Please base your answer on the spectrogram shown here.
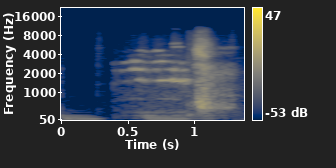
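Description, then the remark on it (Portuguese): A female cat throwing itself at a window lets out one drawn-out, insistent meow, rising and then roughening near the end, after a brief low rumble at the start. No one speaks. “a gata me se jogar na janela”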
